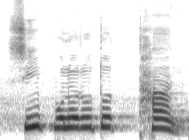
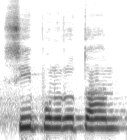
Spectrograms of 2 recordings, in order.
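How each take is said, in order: First: पुनरुत्थान slowed, every syllable pu-nu-rut-thaan apart; slow careful spelling-out. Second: Said in the usual way. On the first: Shown as a demonstration. Careful repeat of the option. (धीरे, पुनरुत्थान का हर अक्षर अलग-अलग)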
